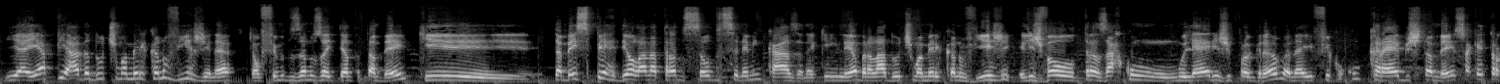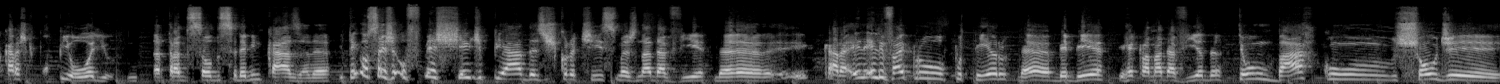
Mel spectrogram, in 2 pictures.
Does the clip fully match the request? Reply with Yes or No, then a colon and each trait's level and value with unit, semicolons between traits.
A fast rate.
Yes: fast, 190 wpm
